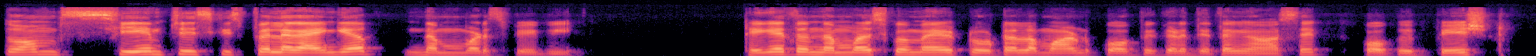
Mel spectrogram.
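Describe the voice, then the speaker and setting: A computer class instructor patiently guides a live online spreadsheet lesson, checking in often along the way. His voice is on the high side, clear and resonant, with fairly even intonation at a normal pace, recorded at studio quality without echo.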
